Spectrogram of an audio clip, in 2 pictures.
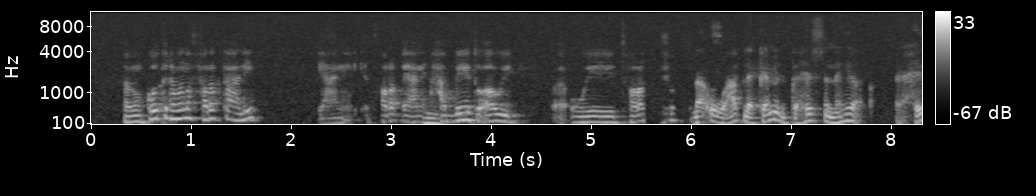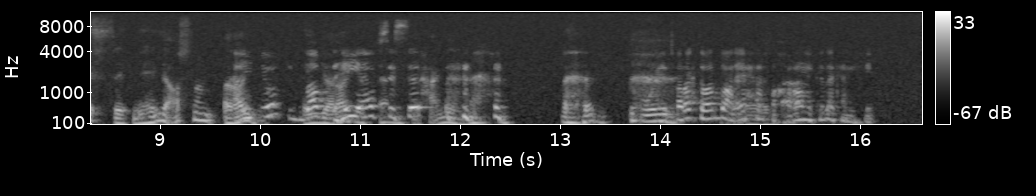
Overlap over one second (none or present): present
